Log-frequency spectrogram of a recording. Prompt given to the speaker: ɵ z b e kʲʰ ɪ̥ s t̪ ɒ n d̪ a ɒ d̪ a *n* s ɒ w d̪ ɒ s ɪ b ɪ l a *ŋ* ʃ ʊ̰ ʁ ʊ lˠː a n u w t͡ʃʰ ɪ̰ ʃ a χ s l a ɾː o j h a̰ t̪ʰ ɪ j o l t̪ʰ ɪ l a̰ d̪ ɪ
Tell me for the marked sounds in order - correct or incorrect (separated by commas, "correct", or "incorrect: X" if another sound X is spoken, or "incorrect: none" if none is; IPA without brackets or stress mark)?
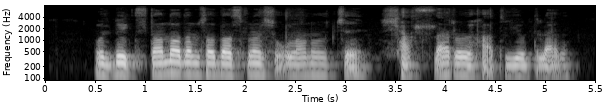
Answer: incorrect: m, incorrect: n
